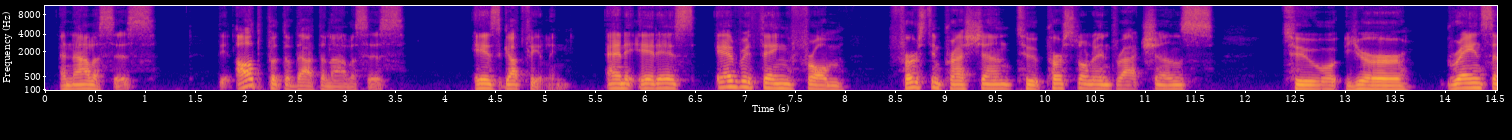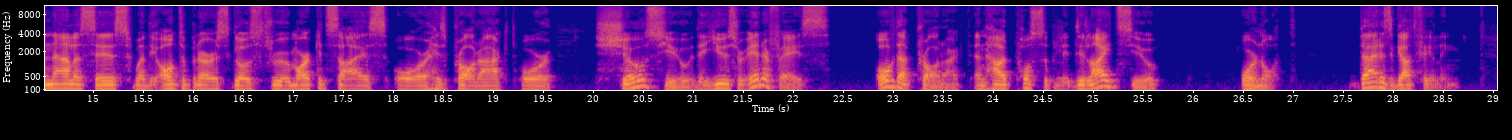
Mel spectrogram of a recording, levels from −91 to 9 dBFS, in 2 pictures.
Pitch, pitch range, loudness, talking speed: 115 Hz, 110-130 Hz, -22 LUFS, 115 wpm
